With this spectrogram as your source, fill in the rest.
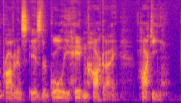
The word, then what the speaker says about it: Hawkey: is their goalie, Hayden Hockey. I want to call him hockey, but that just sounds like the game hockey. It's spelled Hawkey. So, Hawkeye? Is he missing an E on the end?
